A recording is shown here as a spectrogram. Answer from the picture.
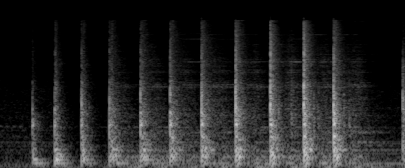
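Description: Mallet striking a pronged leather stitching punch, driving it through the leather into a plastic cutting board: a quick run of about fifteen sharp strikes, several a second, stopping about three and a half seconds in.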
